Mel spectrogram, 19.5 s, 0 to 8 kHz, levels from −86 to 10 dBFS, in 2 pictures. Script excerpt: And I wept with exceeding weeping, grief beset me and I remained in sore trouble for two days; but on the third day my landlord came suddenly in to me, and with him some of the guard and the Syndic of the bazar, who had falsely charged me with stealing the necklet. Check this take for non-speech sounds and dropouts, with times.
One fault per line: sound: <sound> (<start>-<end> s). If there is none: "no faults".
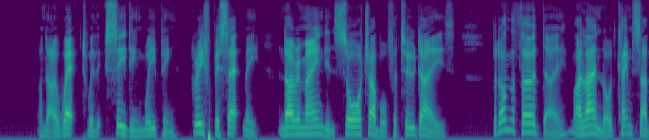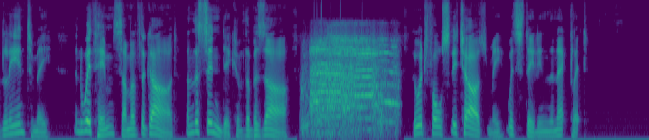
sound: squeak (14.2-15.8 s)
